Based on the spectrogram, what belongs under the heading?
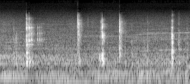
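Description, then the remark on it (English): A pencil taps on a desk: five sharp, light clicks at an uneven, unhurried pace, each a crisp knock standing out against a faint background hush, with no voices. “And stop tapping that pencil.”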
